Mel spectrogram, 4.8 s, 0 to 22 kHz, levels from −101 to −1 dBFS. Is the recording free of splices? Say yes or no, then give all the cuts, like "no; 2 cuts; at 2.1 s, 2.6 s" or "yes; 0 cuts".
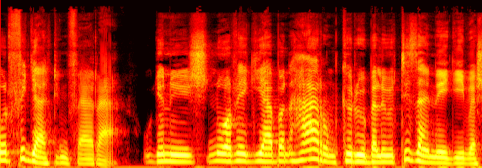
no; 1 cut; at 1.3 s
